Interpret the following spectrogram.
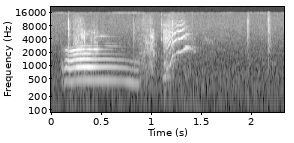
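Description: A cat meows once: one drawn-out meow lasting nearly a second, steady in pitch and dipping at the end. A short, fainter sound follows just after.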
